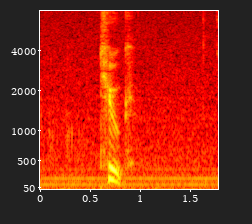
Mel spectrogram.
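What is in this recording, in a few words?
"toque", Canadian English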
